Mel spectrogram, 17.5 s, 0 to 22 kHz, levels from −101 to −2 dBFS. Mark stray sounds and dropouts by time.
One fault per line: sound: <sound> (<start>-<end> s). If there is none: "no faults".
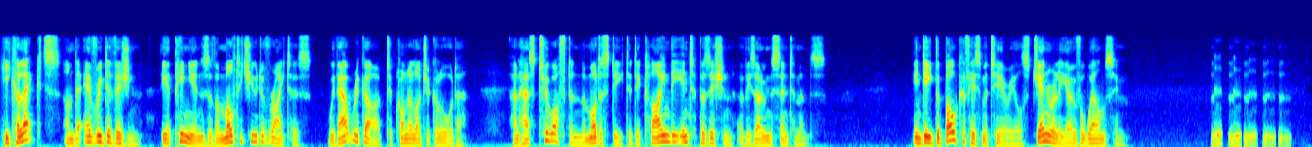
sound: laugh (16.1-17.2 s)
